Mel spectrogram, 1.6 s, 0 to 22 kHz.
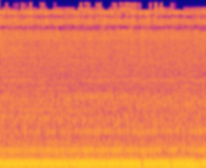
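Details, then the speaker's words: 1990 Mitsubishi Eclipse GSX just after oil change, cold start before warm-up: low, steady, even idle with no knocks, misses or whine; normal idle. "but other than that, she's doing pretty good. Not too bad. So, we're going to let her warm up, give her a couple of revs"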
